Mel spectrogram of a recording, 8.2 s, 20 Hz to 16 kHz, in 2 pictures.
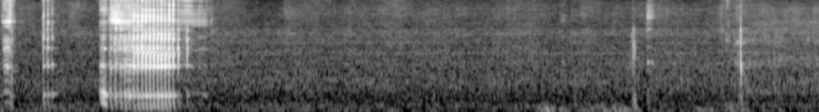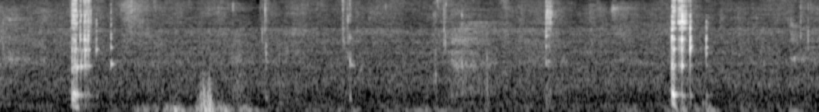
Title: What you have all been waiting for,Burping part 6!! Hope u enjoy!😁😁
